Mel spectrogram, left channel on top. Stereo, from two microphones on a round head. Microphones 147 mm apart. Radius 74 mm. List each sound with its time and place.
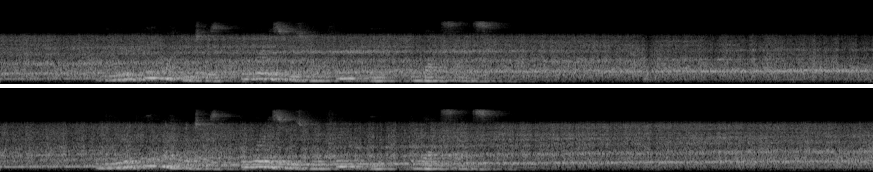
0.9 s a woman speaking: 35° right (ahead or behind), 2.5 m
